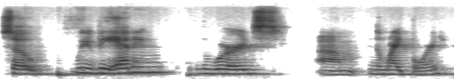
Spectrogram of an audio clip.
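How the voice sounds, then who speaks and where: A woman chairing a commission meeting, steering the discussion and reading proposed wording out slowly and carefully. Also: lowish voice, darkish tone, rough recording. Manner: methodical, reads wording out slowly. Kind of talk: leading a public meeting. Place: meeting room.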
